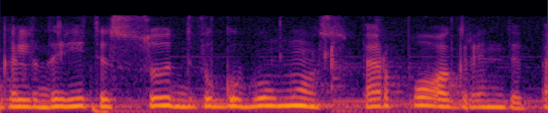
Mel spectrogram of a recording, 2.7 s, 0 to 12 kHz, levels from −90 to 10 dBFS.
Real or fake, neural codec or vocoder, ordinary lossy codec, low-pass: real; none; MP3, 96 kbps; 7.2 kHz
